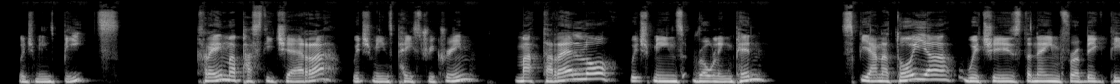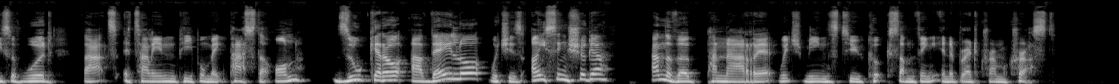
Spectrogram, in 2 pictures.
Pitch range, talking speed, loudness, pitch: 130-180 Hz, 135 wpm, -18 LUFS, 145 Hz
